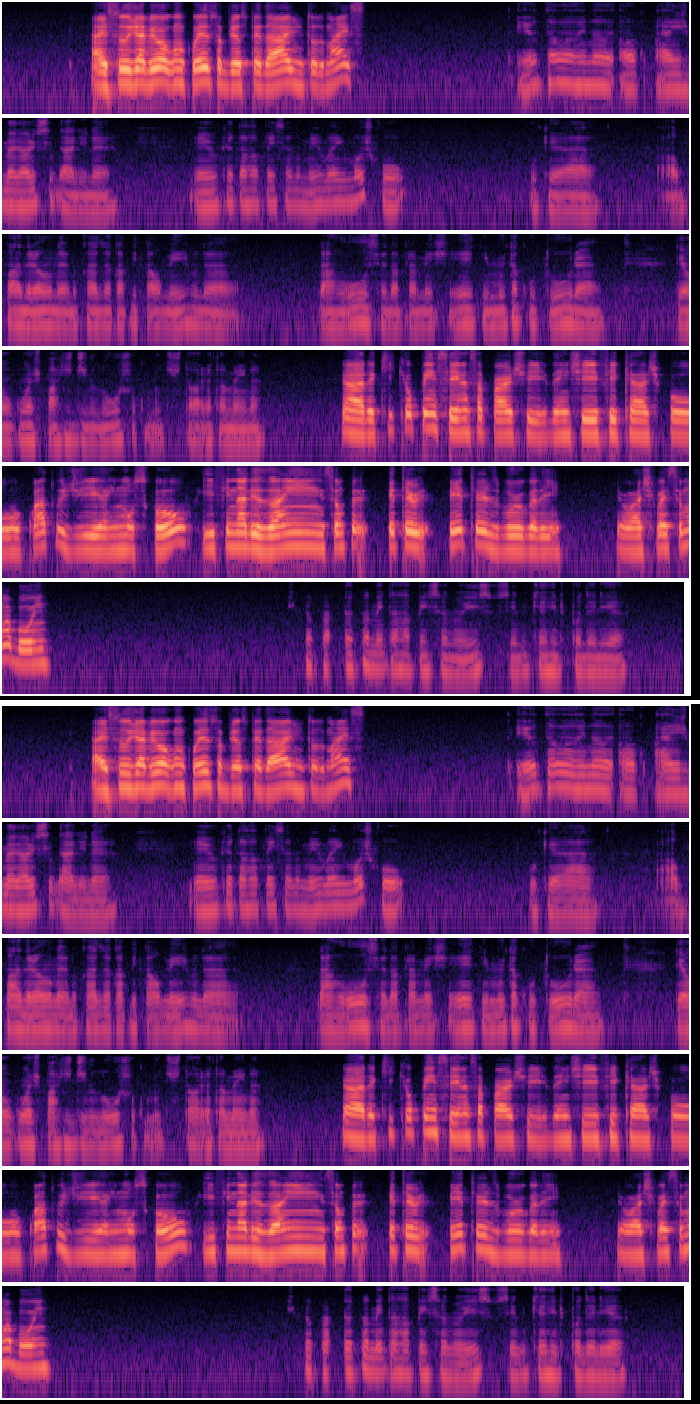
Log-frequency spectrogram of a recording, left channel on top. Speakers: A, on the left (about 40°); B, on the right (about 55°).
A: Aí, você já viu alguma coisa sobre hospedagem e tudo mais?
B: Eu tava vendo al- as melhores cidades, né? E aí o que eu tava pensando mesmo é em Moscou, porque é, a- é o padrão, né? No caso, é a capital mesmo da, da Rússia, dá pra mexer, tem muita cultura, tem algumas partes de luxo, com muita história também, né?
A: Cara, o que que eu pensei nessa parte aí, da gente ficar, tipo, quatro dias em Moscou e finalizar em São Pe- Peter- Petersburgo ali. Eu acho que vai ser uma boa, hein?
B: Eu, ta- eu também tava pensando isso, sendo que a gente poderia.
